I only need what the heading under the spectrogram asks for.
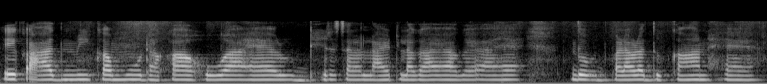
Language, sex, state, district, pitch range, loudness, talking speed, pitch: Hindi, female, Jharkhand, Deoghar, 210-220 Hz, -20 LUFS, 155 wpm, 215 Hz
